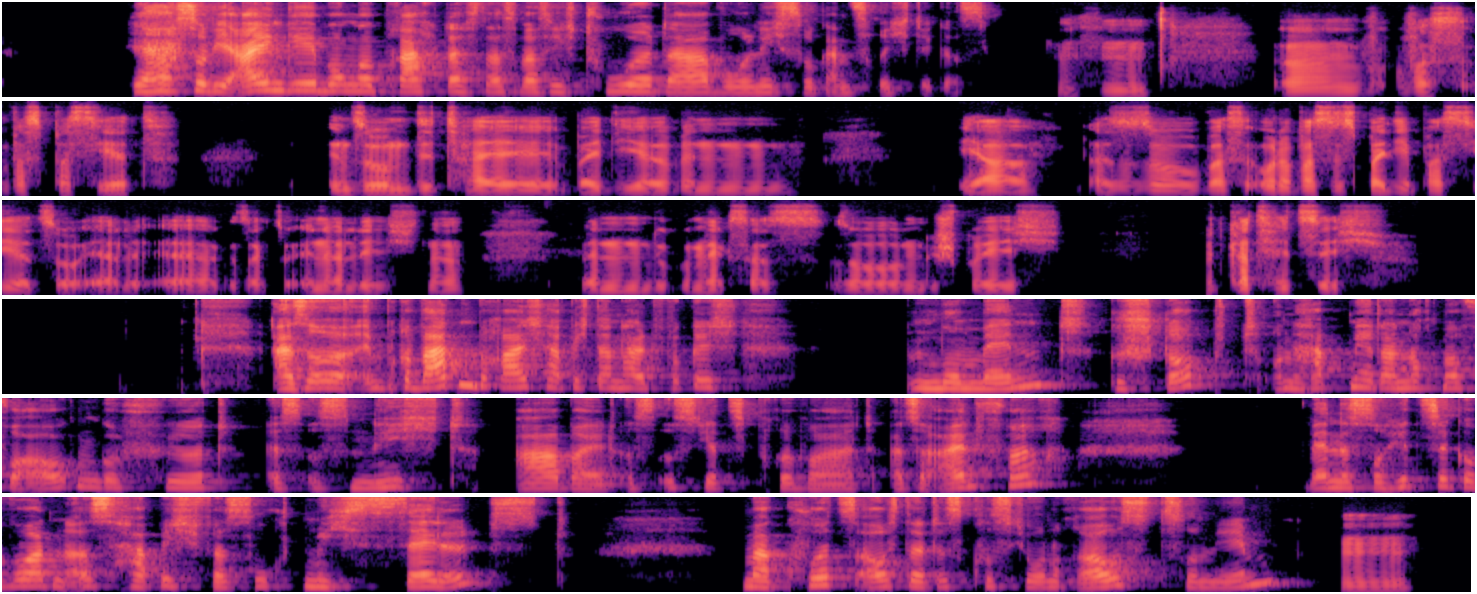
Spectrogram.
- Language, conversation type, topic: German, podcast, Wie bleibst du ruhig, wenn Diskussionen hitzig werden?
- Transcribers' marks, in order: none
